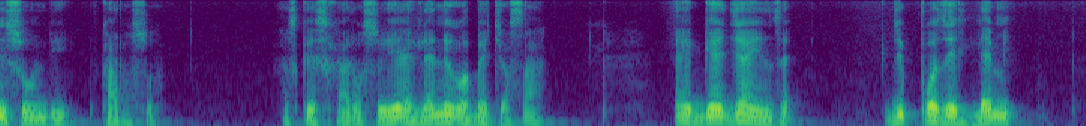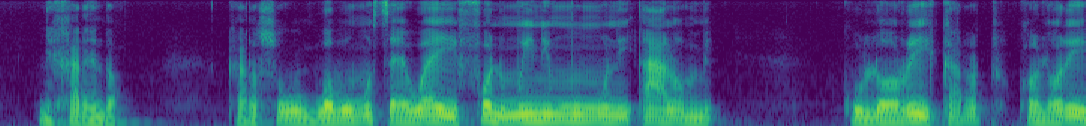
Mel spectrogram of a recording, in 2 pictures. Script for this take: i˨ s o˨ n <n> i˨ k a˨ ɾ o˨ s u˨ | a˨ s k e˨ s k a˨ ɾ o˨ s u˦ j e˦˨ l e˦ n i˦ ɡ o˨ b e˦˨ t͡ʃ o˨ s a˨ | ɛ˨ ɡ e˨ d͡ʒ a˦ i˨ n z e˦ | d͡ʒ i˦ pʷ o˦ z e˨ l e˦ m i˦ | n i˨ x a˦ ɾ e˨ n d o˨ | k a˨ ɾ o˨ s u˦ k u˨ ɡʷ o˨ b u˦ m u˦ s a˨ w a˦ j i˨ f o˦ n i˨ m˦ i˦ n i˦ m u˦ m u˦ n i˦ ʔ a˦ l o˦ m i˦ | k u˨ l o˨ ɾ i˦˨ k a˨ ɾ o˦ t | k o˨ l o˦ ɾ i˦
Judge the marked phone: incorrect: d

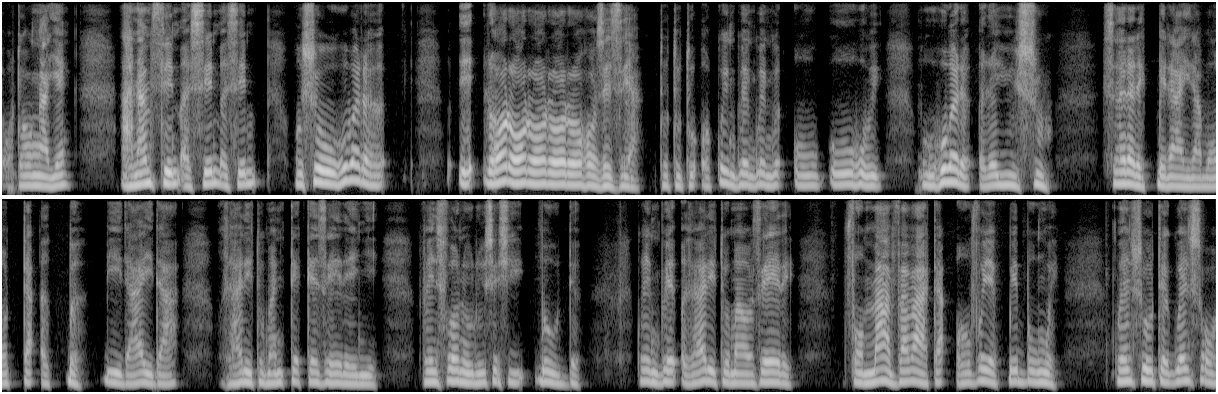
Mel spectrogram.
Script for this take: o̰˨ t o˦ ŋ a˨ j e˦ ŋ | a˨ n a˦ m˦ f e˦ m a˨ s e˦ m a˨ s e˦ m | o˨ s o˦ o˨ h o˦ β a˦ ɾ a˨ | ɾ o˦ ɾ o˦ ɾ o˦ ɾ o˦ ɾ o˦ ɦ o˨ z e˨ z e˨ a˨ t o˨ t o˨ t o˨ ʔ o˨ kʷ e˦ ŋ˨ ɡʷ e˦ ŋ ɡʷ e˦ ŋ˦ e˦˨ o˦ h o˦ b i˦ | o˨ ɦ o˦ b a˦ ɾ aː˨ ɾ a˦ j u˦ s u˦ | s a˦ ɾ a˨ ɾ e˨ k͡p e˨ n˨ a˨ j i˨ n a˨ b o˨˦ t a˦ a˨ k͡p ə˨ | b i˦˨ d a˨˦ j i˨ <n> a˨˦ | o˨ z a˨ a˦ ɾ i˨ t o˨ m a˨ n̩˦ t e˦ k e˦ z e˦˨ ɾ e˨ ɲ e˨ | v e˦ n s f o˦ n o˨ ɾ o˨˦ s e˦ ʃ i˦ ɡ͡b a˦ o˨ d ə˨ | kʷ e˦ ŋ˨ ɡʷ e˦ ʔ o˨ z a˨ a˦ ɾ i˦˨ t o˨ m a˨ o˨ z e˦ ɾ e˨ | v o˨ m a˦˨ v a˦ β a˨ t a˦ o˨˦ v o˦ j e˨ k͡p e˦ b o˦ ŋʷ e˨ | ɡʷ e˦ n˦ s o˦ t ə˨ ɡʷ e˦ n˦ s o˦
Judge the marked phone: incorrect: d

